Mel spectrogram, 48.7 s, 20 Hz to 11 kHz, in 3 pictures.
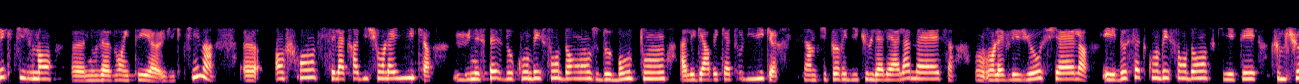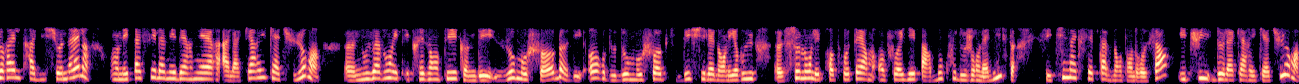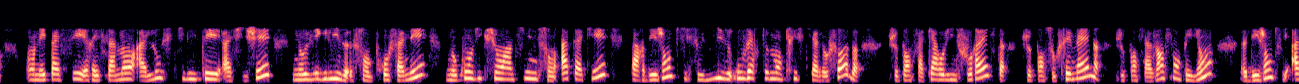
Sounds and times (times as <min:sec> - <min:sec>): Speech: 0:00.0 - 0:48.7.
